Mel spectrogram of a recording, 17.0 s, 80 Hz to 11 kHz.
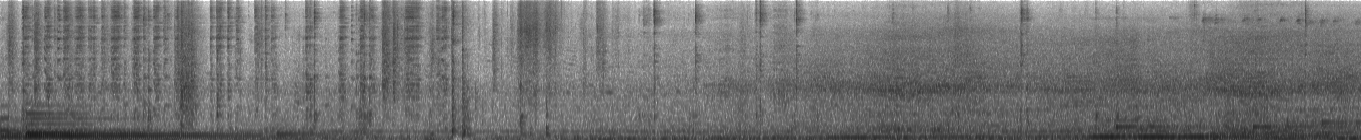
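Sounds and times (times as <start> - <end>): metal tools clinking: 0.0 - 6.8.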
